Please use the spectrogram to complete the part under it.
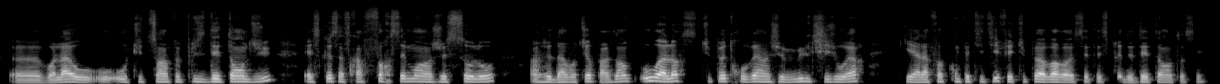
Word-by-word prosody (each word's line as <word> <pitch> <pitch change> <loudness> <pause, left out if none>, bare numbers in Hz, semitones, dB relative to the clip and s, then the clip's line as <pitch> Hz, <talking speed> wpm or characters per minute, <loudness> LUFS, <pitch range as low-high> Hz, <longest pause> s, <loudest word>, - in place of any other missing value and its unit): heu, 100 0 -1
voilà, 110 +5 +3
où 110 -4 +1 0.3
où - - -2
tu 125 - -10
te 115 - -23
sens 130 - +1
un - - 0
peu 125 - -5
plus 125 +2 -8
détendu? 130 - +2 0.3
Est-ce 115 -1 -3
que 140 - +1
ça 130 -3 -2
sera 115 - -4
forcément 135 0 -1
un - - +2
jeu 120 +1 -2
solo, 130 +4 +1 0.3
un 115 - -2
jeu 120 +1 0
d'aventure, 115 +4 0
par 110 -5 -1
exemple, 135 +6 -1
ou 155 +1 +6
alors 150 +3 +6
s - - -21
tu 120 - -16
peux 140 +3 +2
trouver 135 -1 0
un 125 -2 +1
jeu 120 +1 -3
multi-joueurs 130 +1 -1 0.3
qui - - -9
est, - - +3
à 115 - +2
la 115 0 +1
fois, 125 - -2
compétitif 125 +3 -5
et 125 - 0
tu 115 - -16
peux 130 - +2
avoir, 120 -1 +7
heu, 105 - +2
cet 110 +1 -8
esprit 105 - -7
de 110 - -4
détente 110 0 -2
aussi? 110 +2 -12
120 Hz, 240 wpm, -22 LUFS, 115-135 Hz, 0.3 s, avoir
